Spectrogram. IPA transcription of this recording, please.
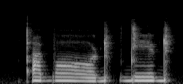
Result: qʼ ɪ b ɔː ɖ | d ɪ ɖ

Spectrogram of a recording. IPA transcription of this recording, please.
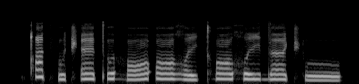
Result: qʼ ɛ˦ t͡sʼ u˨ t͡ʃʼ ɛː˧ tʼ ʊ˧ h ɔː˨˦ ʔ ɔː˧ ʁʷ iː˨ kʰ ɔː˧ χʷ iː˧ d ɜː˧ t͡ʃʼ uː˨

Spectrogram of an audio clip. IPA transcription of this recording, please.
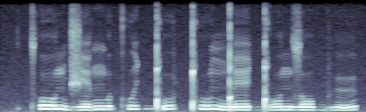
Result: tʰ o˦˥ n d͡ʒ e˨˩˦ ŋʷ ə˧˥˧ kʷʰ i˦˥ ǃʼ u˦˥ ǃʰ u˦˥ ŋ͡ǃ e˧˥˧ ɡ͡ǃ o˦˥ n z o˦˥ bʱ ʉ˨˩˦

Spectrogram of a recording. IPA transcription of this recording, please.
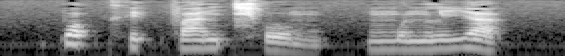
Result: p ɔ˦˥ ʔ kʰ e˨˩ k̚ f aː˧ n t͡ɕʰ o˨˩ m | m o˦˥ n l i˥˩ a̯

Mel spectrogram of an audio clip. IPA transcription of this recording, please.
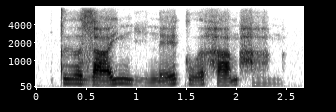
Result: t̪ ɨ˧ ə̯ z aː˨˦ j ŋ i̤˨˩ n e˨˦ k u˨˦ ə̯ h a˨˦ m h a̤˨˩ m

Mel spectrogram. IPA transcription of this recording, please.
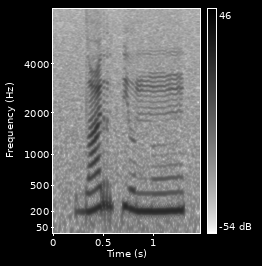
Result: dˤ ɘ r pʲ o n̪ ũ

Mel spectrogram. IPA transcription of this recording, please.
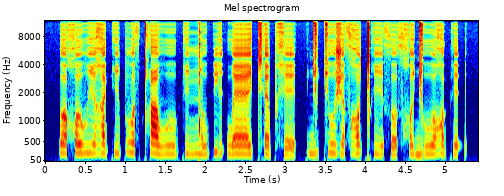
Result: o χ u β iː ʁ ɛ k i p β ʌ θ qʰ o β uː k i ŋ͡ǃ u p j i ʔ w ɛː cʰ ɛ p x e | ɟ u c u ʒ ʌ θ ʁ o ǀʰ iː θ o θ χ o ɟ uː ʁ o k e ʔ

